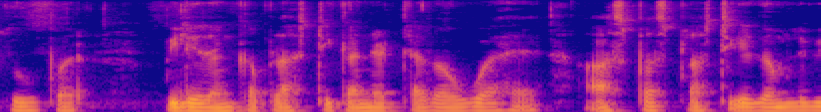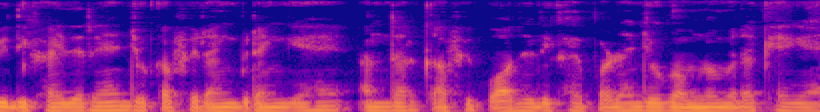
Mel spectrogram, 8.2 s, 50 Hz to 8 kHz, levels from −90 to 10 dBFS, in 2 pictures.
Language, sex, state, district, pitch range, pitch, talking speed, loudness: Hindi, male, Jharkhand, Ranchi, 95-100 Hz, 95 Hz, 265 wpm, -21 LUFS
